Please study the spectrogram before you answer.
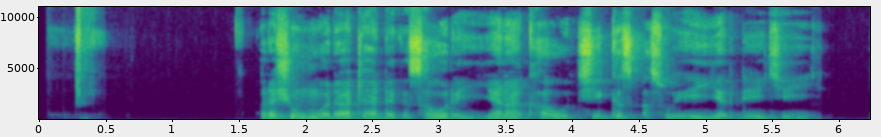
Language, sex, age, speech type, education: Hausa, male, 15-29, read, secondary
